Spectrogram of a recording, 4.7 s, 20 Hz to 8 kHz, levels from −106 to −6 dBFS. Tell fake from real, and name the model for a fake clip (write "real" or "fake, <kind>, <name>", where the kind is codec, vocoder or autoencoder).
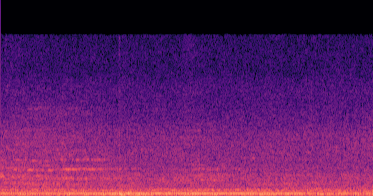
real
